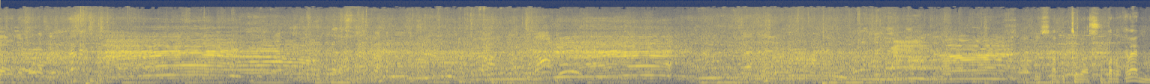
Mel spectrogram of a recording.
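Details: Repeated moos from PO Jawa feeder cattle at the Siyono Harjo animal market, Gunung Kidul, Yogyakarta, Indonesia. Several drawn-out, arching lows come every few seconds over a steady hum of people and engines at the busy market.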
